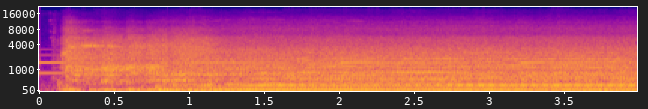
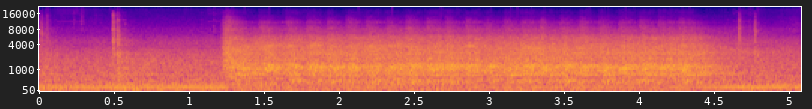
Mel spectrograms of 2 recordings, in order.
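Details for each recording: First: Toyota Camry that died six months after its hacked wiring was repaired, starting after a new part and retainer were fitted: brief crank, catches at once and settles to a steady even idle, no misses or knocks; running like a boss. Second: Toyota Camry, previously towed in with hacked wiring, dead again six months later: starter cranks steadily at about four turns a second but never catches. No fuel pump whir is heard; bad fuel pump suspected over being out of gas.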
